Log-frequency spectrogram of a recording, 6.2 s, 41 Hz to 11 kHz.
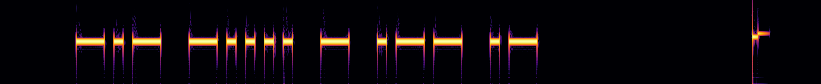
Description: Morse code, heard as a keyed tone, about 17 wpm, 700 Hz. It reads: K6TWA
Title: USA Call Signs - 5 Characters - 8x Character Spacing - 17wpm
